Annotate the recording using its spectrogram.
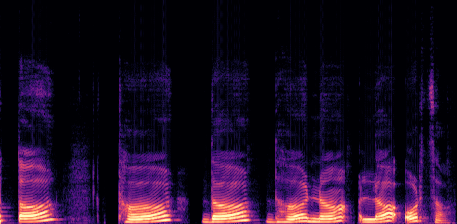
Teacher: हमारी जो जीभ है वह बोलने में दांतों को स्पर्श करती है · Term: दंत वर्ण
